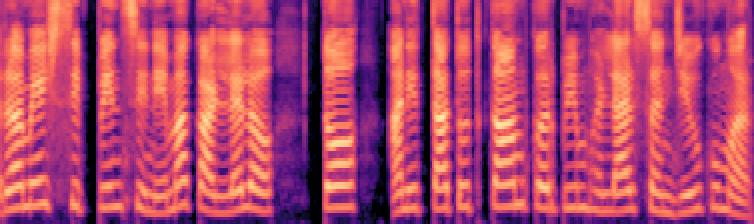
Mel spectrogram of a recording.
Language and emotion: Goan Konkani, neutral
